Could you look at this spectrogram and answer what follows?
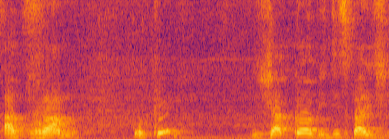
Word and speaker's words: Avram: Eux ils disent pas Abraham, ils disent Avram.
